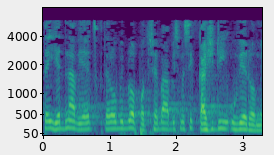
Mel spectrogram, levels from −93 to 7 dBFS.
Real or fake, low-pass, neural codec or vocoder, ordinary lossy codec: real; 7.2 kHz; none; MP3, 24 kbps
